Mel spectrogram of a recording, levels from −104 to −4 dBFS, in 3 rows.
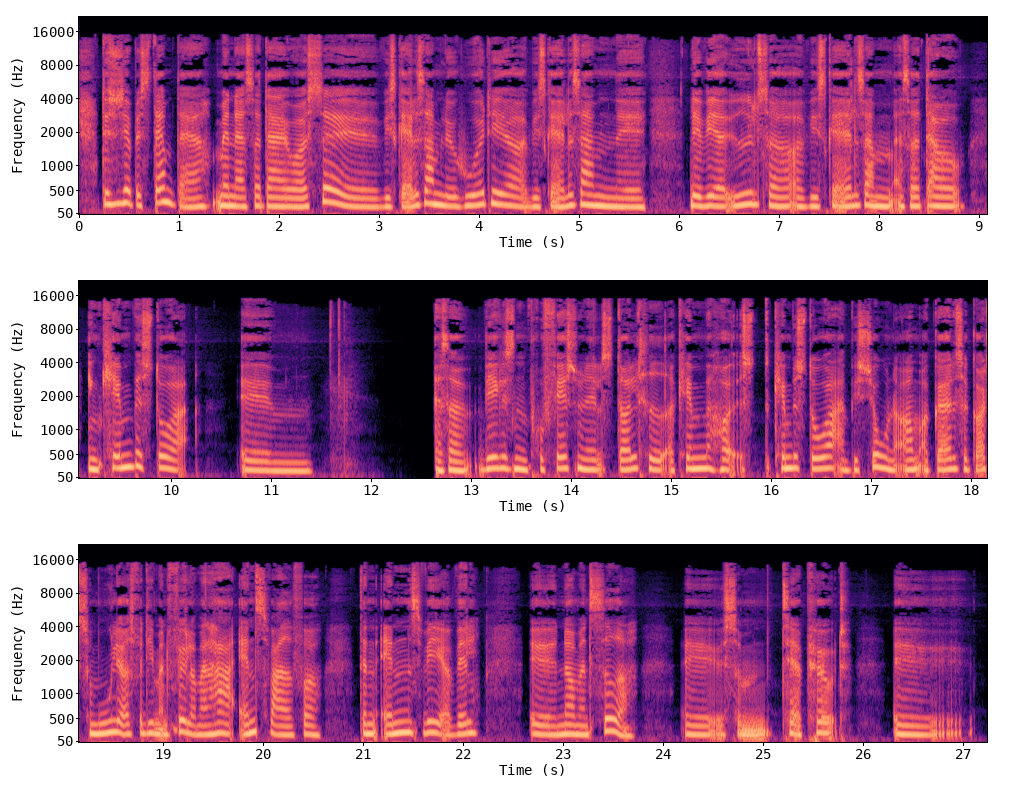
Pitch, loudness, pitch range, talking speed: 195 Hz, -21 LUFS, 180-215 Hz, 175 wpm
